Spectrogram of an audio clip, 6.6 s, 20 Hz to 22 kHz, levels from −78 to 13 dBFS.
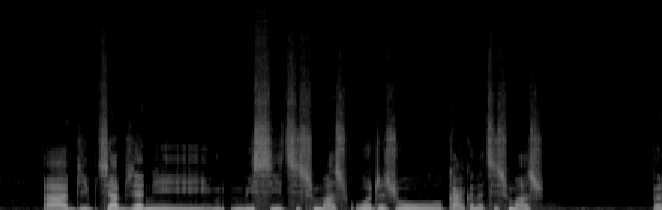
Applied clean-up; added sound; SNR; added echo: none; none; none; none.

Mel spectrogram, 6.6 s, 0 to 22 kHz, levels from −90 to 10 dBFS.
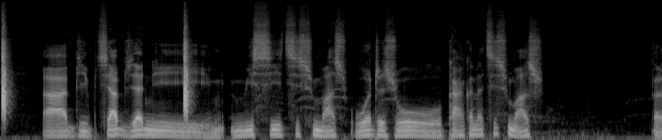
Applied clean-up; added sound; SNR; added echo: none; Clapping; -2 dB; none.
